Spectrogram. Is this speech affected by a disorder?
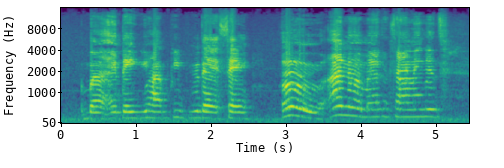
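Yes: cerebral palsy; hard of hearing.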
